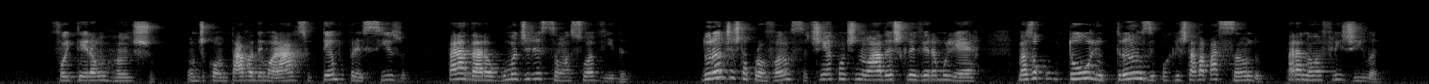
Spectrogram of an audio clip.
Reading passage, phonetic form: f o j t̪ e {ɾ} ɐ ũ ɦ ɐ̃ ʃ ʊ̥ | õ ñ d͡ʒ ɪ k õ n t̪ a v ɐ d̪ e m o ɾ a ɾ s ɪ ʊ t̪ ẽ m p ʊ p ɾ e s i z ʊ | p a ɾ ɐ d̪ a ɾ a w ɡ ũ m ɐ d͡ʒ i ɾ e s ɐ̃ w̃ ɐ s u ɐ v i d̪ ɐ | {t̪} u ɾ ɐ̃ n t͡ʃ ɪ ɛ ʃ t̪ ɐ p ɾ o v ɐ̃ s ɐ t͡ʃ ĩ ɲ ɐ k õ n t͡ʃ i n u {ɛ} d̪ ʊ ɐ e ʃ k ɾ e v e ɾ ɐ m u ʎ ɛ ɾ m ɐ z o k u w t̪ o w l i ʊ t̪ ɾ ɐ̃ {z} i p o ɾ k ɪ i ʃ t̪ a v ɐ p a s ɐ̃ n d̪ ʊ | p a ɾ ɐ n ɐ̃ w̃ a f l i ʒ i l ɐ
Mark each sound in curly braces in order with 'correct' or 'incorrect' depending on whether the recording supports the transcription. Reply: correct, incorrect: d̪, incorrect: a, correct

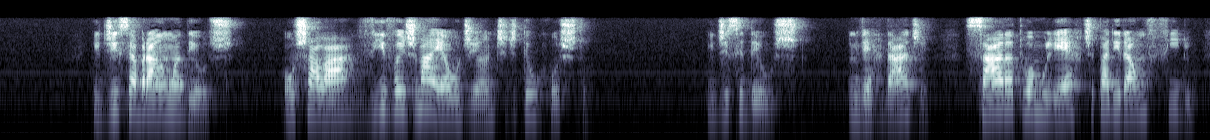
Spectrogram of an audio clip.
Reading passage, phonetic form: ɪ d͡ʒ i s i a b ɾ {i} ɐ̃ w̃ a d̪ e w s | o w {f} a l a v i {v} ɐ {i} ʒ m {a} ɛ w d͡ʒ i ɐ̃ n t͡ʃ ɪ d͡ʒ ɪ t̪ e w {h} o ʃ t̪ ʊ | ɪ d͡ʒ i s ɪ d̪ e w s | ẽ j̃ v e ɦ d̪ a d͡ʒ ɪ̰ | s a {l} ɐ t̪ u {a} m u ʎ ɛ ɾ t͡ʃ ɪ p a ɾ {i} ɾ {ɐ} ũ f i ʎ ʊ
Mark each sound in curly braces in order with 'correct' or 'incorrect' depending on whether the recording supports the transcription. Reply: incorrect: a, incorrect: ʃ, correct, correct, correct, correct, incorrect: ɾ, incorrect: ɐ, correct, incorrect: a

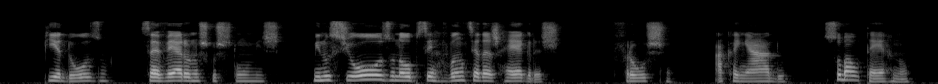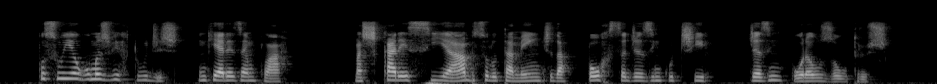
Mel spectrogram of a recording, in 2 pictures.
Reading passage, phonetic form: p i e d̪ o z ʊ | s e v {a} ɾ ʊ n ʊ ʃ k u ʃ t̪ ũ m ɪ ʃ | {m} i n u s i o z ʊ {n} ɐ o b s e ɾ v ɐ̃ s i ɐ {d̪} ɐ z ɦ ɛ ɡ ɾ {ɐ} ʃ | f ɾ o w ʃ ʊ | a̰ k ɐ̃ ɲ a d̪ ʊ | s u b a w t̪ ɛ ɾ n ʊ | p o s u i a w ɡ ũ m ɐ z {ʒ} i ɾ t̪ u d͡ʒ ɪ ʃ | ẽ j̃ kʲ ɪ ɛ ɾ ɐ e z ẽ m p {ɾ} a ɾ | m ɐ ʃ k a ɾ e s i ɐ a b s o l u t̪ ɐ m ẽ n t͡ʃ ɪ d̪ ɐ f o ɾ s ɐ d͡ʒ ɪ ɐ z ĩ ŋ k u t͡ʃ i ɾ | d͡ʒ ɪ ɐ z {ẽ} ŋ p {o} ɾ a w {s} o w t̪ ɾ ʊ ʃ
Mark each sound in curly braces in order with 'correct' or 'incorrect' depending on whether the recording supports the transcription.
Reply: incorrect: ɛ, correct, correct, correct, correct, incorrect: v, incorrect: l, incorrect: ĩ, correct, incorrect: z

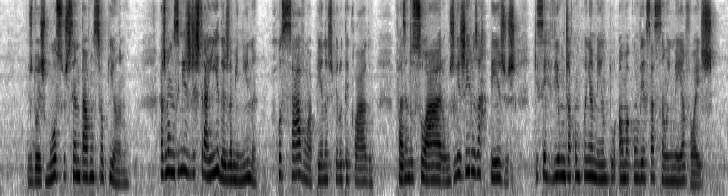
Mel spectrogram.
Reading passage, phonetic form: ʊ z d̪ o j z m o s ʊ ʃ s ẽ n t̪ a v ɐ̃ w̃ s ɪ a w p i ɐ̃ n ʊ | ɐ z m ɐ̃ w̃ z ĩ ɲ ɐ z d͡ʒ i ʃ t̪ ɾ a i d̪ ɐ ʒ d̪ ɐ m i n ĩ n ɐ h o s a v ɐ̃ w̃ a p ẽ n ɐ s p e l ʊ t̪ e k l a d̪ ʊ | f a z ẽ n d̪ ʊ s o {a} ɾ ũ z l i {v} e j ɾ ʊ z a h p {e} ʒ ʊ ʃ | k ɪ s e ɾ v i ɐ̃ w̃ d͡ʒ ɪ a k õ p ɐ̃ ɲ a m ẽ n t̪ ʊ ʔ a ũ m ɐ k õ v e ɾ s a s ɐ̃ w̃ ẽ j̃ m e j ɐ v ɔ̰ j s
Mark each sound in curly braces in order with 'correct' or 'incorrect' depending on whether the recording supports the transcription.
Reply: correct, incorrect: ʒ, correct

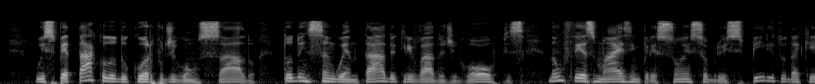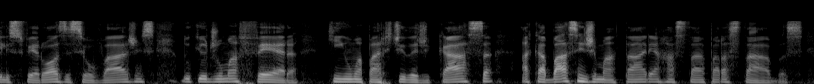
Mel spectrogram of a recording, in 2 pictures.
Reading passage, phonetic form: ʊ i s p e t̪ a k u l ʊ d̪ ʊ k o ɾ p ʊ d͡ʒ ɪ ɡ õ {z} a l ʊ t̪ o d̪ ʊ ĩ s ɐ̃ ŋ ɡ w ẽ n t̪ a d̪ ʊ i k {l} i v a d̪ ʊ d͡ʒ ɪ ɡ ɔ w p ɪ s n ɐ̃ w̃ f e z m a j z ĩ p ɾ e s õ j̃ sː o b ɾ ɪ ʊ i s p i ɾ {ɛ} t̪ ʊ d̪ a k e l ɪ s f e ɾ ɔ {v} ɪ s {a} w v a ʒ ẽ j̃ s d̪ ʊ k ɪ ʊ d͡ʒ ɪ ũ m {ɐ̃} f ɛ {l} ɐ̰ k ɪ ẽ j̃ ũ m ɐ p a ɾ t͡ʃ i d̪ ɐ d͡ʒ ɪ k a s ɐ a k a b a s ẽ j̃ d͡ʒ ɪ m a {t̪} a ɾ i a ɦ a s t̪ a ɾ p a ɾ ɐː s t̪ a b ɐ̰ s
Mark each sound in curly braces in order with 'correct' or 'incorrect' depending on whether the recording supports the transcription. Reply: incorrect: s, incorrect: ɾ, incorrect: i, incorrect: z, incorrect: e, incorrect: ɐ, incorrect: ɾ, correct

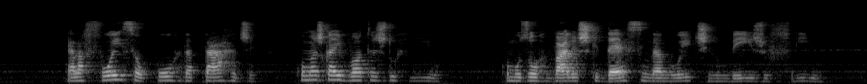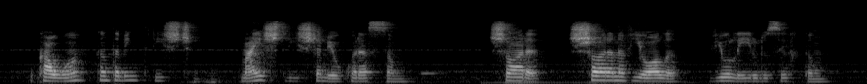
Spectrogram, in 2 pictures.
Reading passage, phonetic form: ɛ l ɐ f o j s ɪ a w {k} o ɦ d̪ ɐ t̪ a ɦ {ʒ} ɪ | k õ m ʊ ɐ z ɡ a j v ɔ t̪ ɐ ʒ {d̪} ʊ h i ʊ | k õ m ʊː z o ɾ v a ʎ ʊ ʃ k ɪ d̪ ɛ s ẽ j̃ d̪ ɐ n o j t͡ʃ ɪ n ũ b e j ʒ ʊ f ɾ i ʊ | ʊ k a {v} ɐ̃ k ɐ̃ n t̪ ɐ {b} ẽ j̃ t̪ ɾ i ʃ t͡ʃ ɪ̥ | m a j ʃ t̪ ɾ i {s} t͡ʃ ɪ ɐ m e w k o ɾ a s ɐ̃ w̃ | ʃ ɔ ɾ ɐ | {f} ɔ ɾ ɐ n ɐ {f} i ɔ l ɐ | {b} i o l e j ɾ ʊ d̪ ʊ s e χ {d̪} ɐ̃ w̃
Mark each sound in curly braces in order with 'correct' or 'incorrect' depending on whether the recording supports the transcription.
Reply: incorrect: p, incorrect: d͡ʒ, correct, incorrect: w, correct, incorrect: ʃ, incorrect: ʃ, incorrect: v, incorrect: v, incorrect: t̪

